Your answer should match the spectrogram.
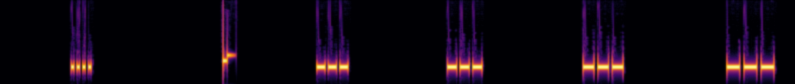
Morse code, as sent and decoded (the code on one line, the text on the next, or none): .... / --- --- --- ---
H OOOO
